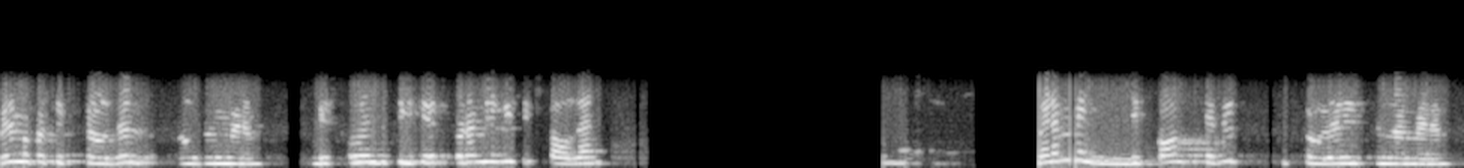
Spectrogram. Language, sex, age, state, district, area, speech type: Telugu, female, 18-30, Andhra Pradesh, Anantapur, urban, conversation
